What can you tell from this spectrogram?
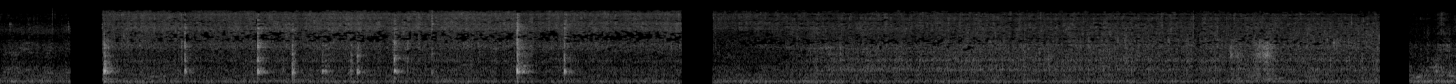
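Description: Onion, garlic and vegetables sizzling in hot oil in a frying pan, with a metal spatula clicking and scraping against the pan as they are stirred during the first few seconds. After that comes steadier sizzling, broken twice by brief silences at edit cuts.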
